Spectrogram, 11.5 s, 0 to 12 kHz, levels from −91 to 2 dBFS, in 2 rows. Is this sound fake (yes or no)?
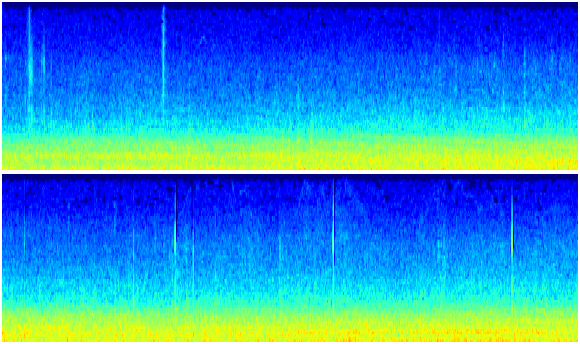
no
